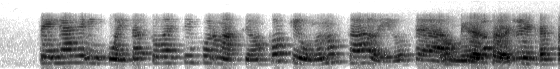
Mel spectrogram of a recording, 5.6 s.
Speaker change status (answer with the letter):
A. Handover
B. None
A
